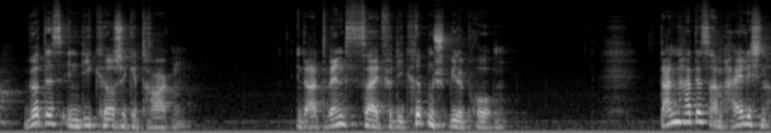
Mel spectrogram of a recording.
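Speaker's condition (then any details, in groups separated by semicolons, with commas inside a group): No condition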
